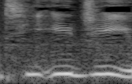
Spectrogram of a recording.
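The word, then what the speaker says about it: TGE: It's not Odin, T-G. It's Odin, T-E-G.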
